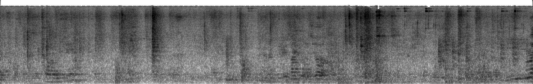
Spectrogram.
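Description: Indistinct chatter of several people talking at once in a large room, with a few light knocks and rustles of handling papers.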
